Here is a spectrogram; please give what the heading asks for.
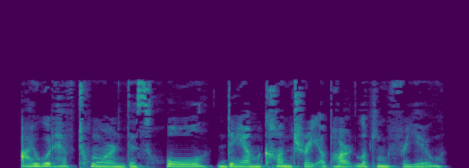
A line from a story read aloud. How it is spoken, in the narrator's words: I said softly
